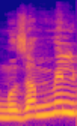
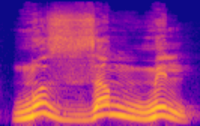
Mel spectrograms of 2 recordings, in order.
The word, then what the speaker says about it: مزمل: اس کو لوگ مزمل بھی بولتے ہیں، لیکن مزمل اس کا درست تلفظ نہیں، بلکہ زا جو ہے نا اس کے اوپر تشدید ہے، مزمل، ٹھیک ہے؟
